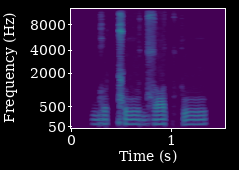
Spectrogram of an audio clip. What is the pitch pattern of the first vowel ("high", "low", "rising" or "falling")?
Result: low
